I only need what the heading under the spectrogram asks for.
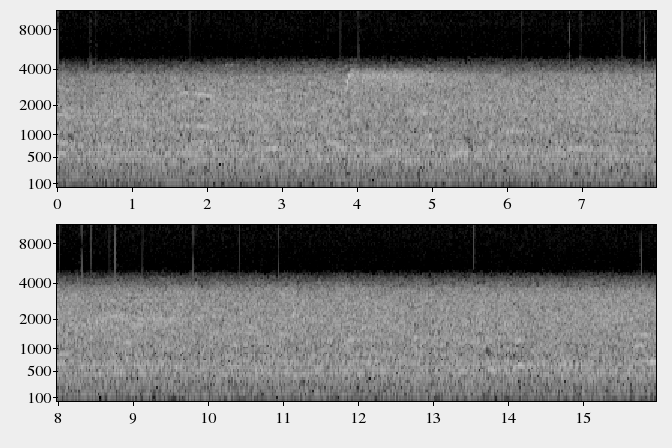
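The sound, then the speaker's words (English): A steady wash of stadium crowd noise from visiting LSU fans at a baseball game against the Sooners, a dense murmur of many voices and cheering that holds at an even, moderately loud level throughout, with no clear individual words. “The LSU fans continue to make a little bit of noise.”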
